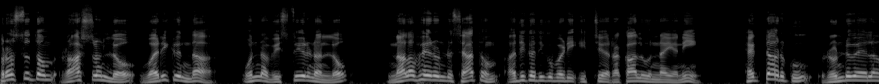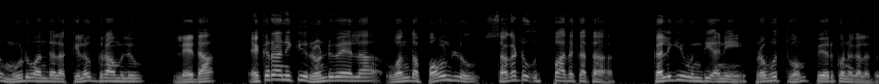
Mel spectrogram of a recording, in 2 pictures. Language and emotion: Telugu, neutral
